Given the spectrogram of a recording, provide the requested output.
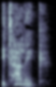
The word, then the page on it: italic: British English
